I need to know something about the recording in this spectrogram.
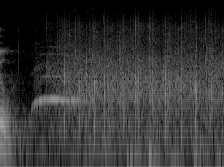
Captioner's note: audience applauding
